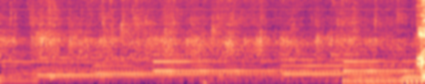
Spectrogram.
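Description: A crowd claps steadily in praise to God in a dense, continuous patter of applause, with sustained keyboard-like tones underneath and no one speaking.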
